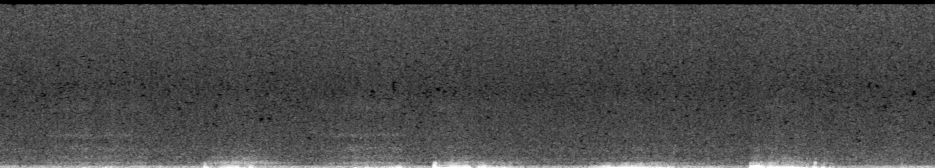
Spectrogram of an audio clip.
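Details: Domestic cat snoring and breathing softly in its sleep: low rumbling snores roughly every two seconds, rising and falling with each breath, over the steady whirring of an air purifier.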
